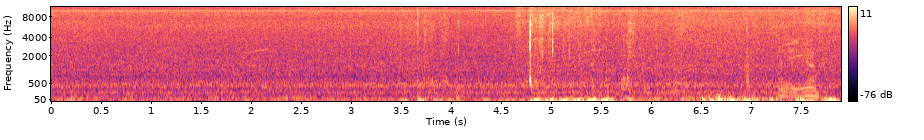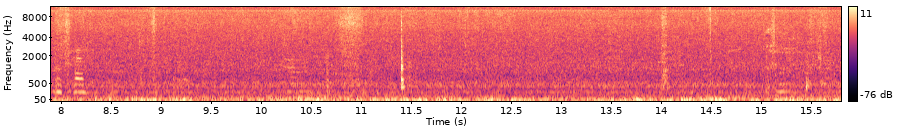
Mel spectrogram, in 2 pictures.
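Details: Dense low hum of a honey bee colony during an April 15, 2017 inspection of a split made March 4, the main hive divided three ways. Rumbling buzz grows louder after five seconds, with occasional sharp clicks and knocks.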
